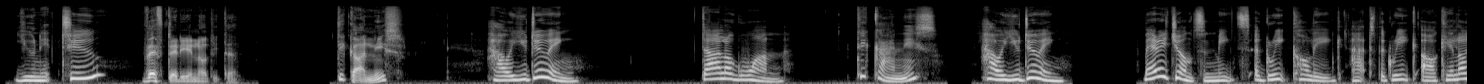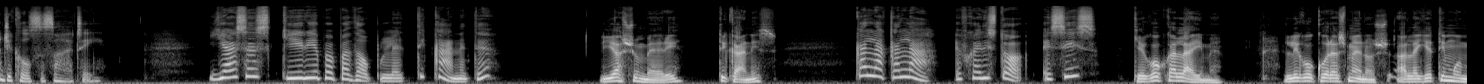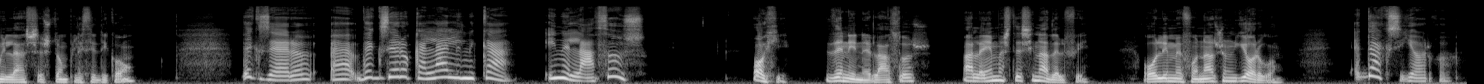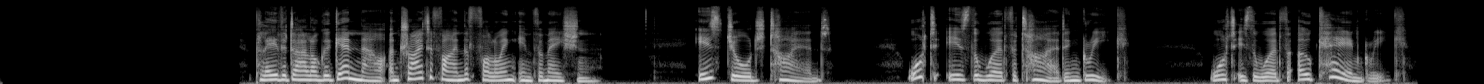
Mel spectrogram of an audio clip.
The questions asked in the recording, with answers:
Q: Is George tired?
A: George is a little bit tired.

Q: What is the word for tired in Greek?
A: Λίγο κουρασμένος.

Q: What is the word for okay in Greek?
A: Εντάξει. Is the Greek word for okay.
